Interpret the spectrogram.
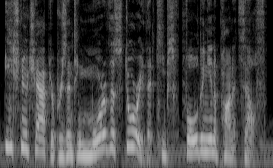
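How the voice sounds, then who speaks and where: A man's voice: high voice, big pitch swings, brisk. A man narrating a scripted review as the host of the show.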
